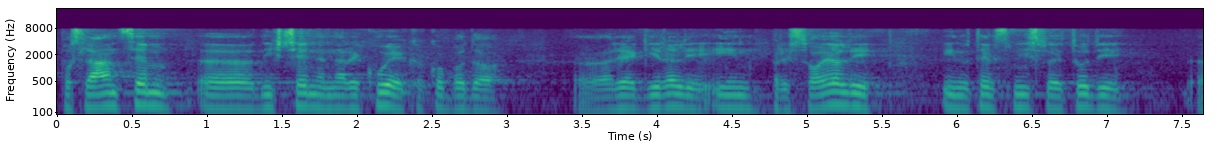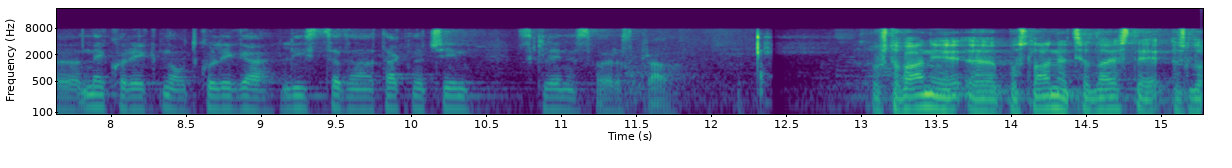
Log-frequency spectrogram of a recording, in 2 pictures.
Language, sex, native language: Slovenian, male, Slovenian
